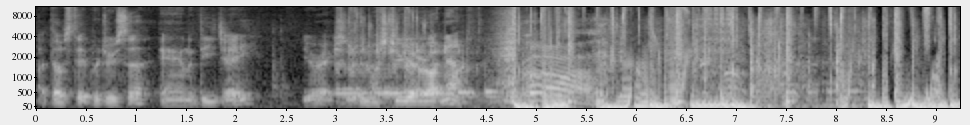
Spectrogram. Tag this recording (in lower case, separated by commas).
scratching (performance technique)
